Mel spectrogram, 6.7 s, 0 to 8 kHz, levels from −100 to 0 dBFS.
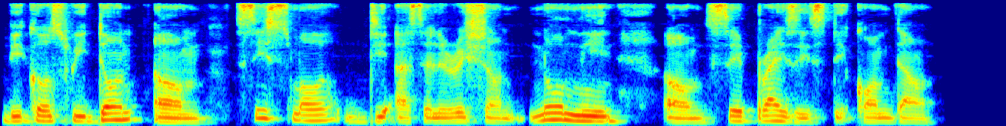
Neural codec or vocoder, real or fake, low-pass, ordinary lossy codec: codec, 16 kHz, 8 kbps, FunCodec, trained on LibriTTS, 25 frames a second; fake; 7.2 kHz; MP3, 64 kbps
